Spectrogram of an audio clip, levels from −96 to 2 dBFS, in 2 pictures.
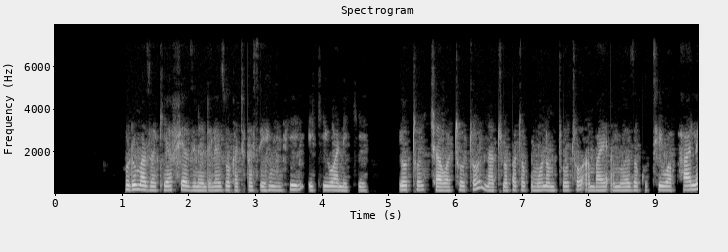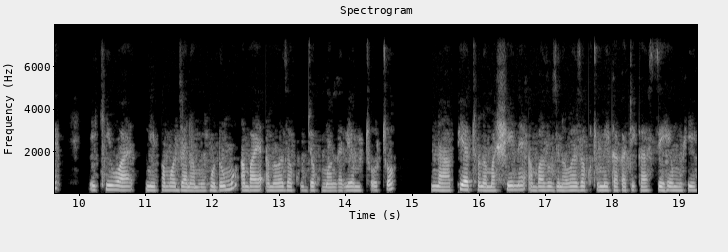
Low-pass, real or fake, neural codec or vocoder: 7.2 kHz; real; none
